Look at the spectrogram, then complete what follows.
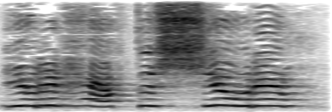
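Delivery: high, whiny mock lament; sarcastic imitation of a protesting relative; mocking grieving family. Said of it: "your family wants".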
